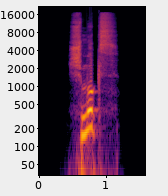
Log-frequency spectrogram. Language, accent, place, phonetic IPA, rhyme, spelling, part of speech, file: German, Germany, Berlin, [ʃmʊks], -ʊks, Schmucks, noun, De-Schmucks.ogg
- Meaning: genitive singular of Schmuck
